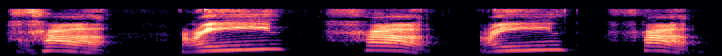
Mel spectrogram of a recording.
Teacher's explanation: तीसरा मखरज वस्ताउल हलक है, यानी हलक का दरमियानी हिस्सा। यहां से दो हरूफ आइन और हा निकलते हैं।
